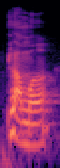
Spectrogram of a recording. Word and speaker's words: plumber: The British English pronunciation of this word is plumber, and the American pronunciation is plumber, plumber. The Americans tend to roll their R's. The plumber came to repair the leaky faucet. Notice that the B is silent in this word.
